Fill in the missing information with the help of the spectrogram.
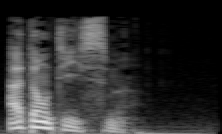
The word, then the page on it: attentisme: francais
